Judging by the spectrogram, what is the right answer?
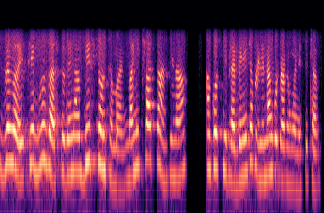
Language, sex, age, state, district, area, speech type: Bodo, female, 18-30, Assam, Kokrajhar, rural, conversation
